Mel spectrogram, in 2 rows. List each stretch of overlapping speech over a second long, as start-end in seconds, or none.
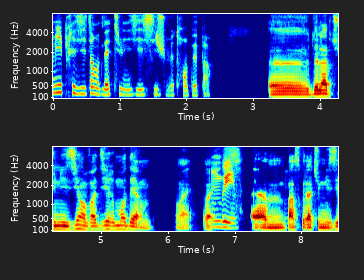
none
